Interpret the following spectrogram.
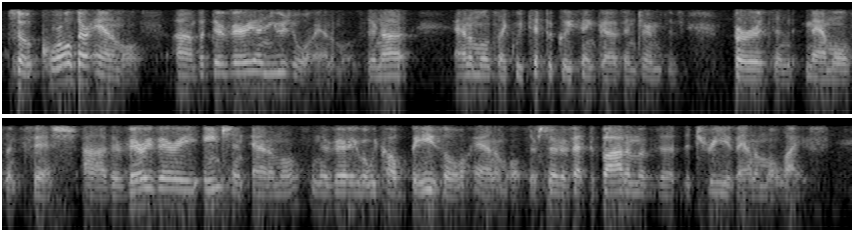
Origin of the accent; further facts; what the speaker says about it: Michigan, United States; I grew up in Michigan on the shores of Lake Michigan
